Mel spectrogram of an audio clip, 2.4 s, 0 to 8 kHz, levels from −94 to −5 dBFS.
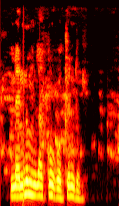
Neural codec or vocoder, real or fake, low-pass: none; real; 7.2 kHz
